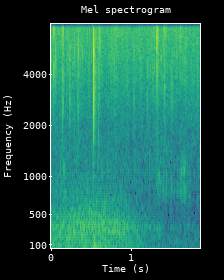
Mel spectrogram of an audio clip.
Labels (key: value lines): label: biophony, growl
recorder: SoundTrap 500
